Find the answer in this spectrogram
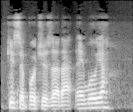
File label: Cockney Giz a butchers, accents of english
